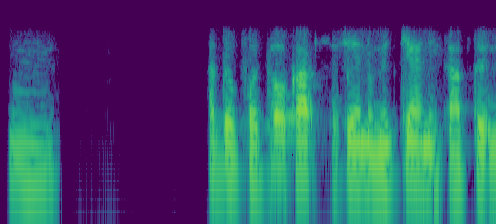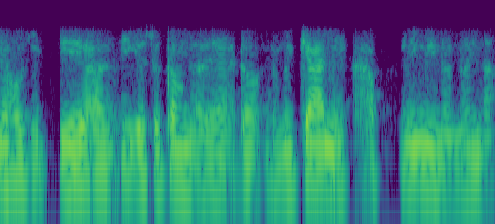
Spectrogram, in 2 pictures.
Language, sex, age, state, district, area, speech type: Manipuri, male, 18-30, Manipur, Imphal West, rural, conversation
